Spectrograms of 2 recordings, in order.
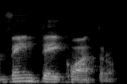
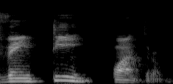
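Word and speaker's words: veinticuatro: venti cuatro vente cuatro we don't want vente cuatro it's veinti cuatro okay we don't want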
